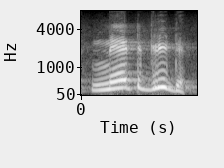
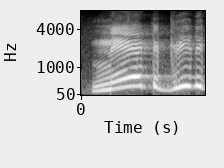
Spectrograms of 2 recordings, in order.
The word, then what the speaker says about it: NATGRID: तो पहले पोर्टल का आप नाम लिखेंगे नेट ग्रिड, NATGRID, नेट ग्रिड। नाम सुने आप लोग, नेट ग्रिड। नेट, नेट means जाल नहीं होता, नेट। तो इसमें स्पेलिंग जो है वो है NATGRID, नेट ग्रिड।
